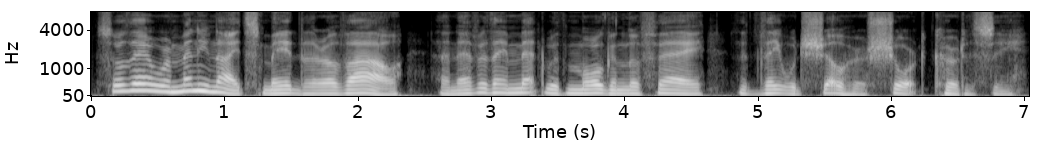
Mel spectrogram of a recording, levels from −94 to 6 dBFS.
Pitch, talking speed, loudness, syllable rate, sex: 140 Hz, 195 wpm, -14 LUFS, 4.9 syllables/s, male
